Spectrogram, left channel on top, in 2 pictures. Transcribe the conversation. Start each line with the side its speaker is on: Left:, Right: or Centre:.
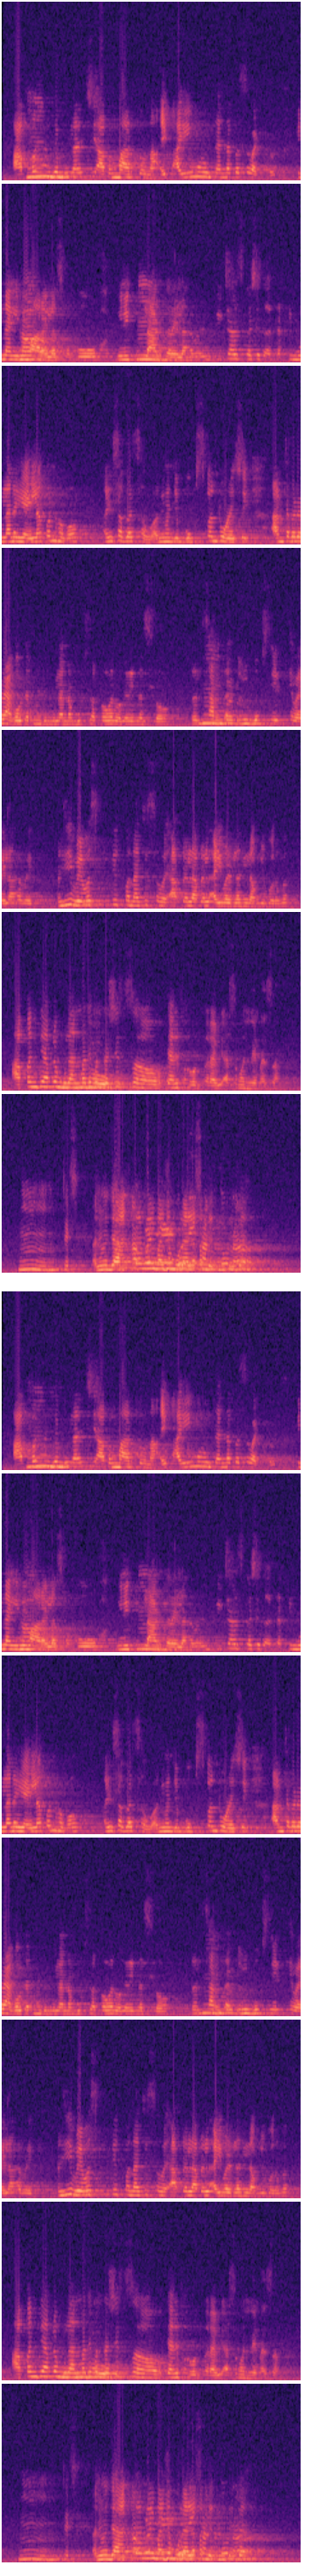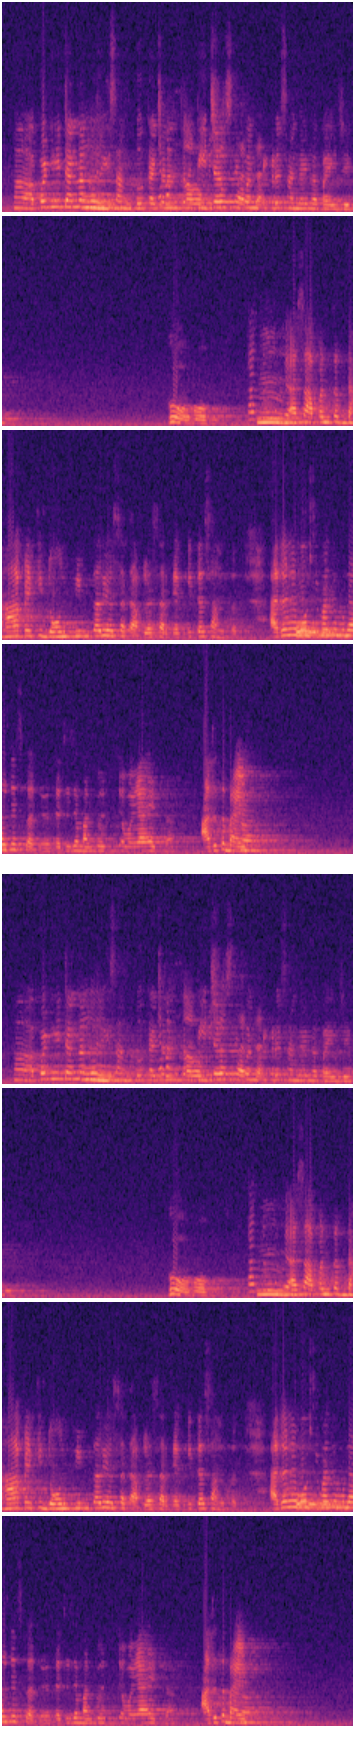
Centre: आपण
Left: हम्म.
Centre: म्हणजे मुलां आपण मारतो ना एक आई म्हणून त्यांना कसं वाटत. कि नाही इने
Left: हां.
Centre: मारायलाच नको, हिने खूप
Left: हम्म,
Centre: लाड करायला हवंय. टीचर्स, कसे करतात की मुलांना यायला पण हवं आणि सगळंच हवं आणि म्हणजे बुक्स पण थोडे. आमच्याकडे रागवतात म्हणजे मुलांना बुक्स कव्हर वगैरे नसलं. तर
Left: हम्म.
Centre: सांगतात
Left: बरोबर.
Centre: तुम्ही बुक्स निट ठेवायला हवेत म्हणजे ही व्यवस्थितपणाची सवय आपल्याला, आपल्याला आईवडलांनी लावली म्हजे बरोबर आपण जे आपल्या मुलांमध्ये
Left: हो.
Centre: पण तशीच. त्यानी फॉरवर्ड करावी असं म्हणणे माझं.
Left: हम्म, तेच
Centre: आणि म्हणजे
Left: पण
Centre: आता
Left: आपण
Centre: मी
Left: हे
Centre: माझ्या मुलाला
Left: घरी सांगतो
Centre: पण देते आणि त्याच्या
Left: ना. हा आपण हे त्यांना
Centre: हं.
Left: घरी सांगतो. त्याच्यानंतर
Centre: नाही पण अ,
Left: टीचर्स
Centre: विश्वास करतात.
Left: पण तिकडे सांगायला पाहिजे.
Centre: <inaudible> हो, हो, हो सांगत
Left: हम्म
Centre: म्हणजे असं आपण दहा पैकी दोन तीन तरी असतात आपल्यासारख्या कि त्या सांगतात. आता हे
Left: हो
Centre: गोष्टी माझ्या
Left: बरोबर
Centre: मुलाला तेच करते त्याच्या ज्या मागच्या वर्षीच्या वया आहेत ना आता तर बाई
Left: हा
